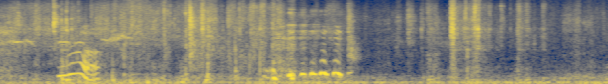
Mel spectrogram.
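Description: A woman laughing: a short voiced sound about half a second in, then a quick run of laughing pulses around three seconds in. Scattered light clicks and rustles come in between.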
